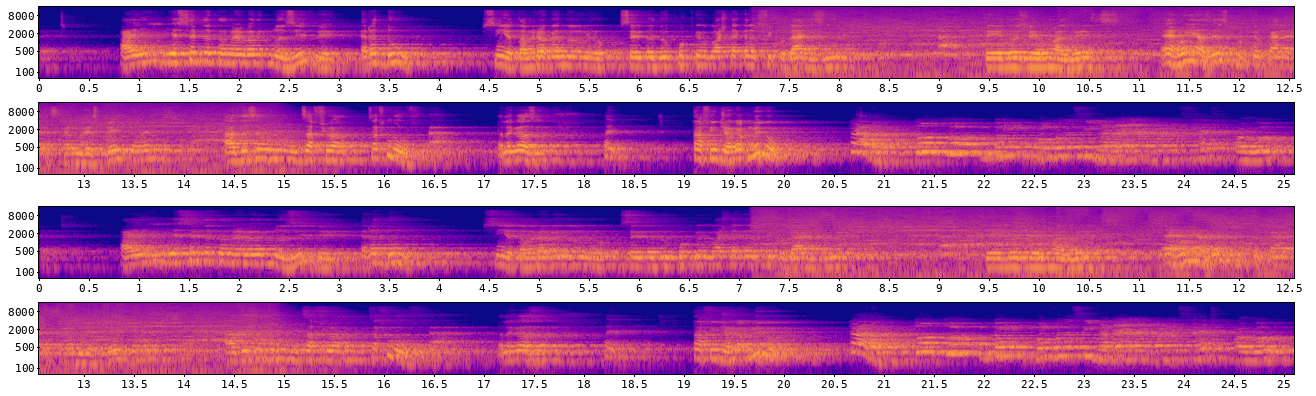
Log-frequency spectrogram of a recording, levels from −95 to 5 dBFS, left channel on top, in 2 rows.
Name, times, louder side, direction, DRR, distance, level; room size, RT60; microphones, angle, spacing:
voice 1, 0.8-3.8 4.4-8.2 9.0-10.8 11.2-13.9 14.4-16.7 17.1-17.7 18.2-18.5 19.1-20.1 20.7-20.8, left 4 dB, 45° left, 6 dB, 0.3 m, -22 dB
sound 1, 7.1-15.0, equal, 35° right, 0.8 m, -32 dB
voice 2, 20.6-24.9, equal, 55° right, -4 dB, 1.5 m, -25 dB
7.7 x 4.8 x 3.8 m, 2.3 s
head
